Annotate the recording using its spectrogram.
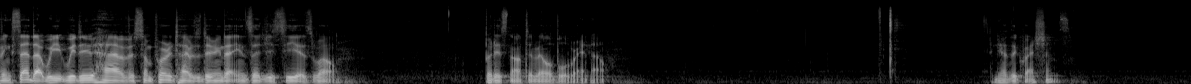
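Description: A young man speaks calmly into a microphone, with pauses.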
